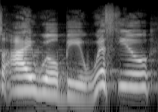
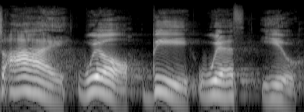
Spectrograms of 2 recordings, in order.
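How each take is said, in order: First: "I will be with you" higher, in one slow phrase; quoted promise. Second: "I will be with you" very slowly, every word separate; emphatic word by word. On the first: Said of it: "when he says". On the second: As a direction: spell out the promise "I will be with you", one drawn-out word at a time. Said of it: "He means". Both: Shown as a demonstration.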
